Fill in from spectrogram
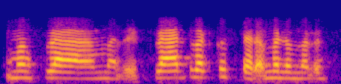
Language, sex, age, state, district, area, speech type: Telugu, female, 60+, Andhra Pradesh, Visakhapatnam, urban, conversation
